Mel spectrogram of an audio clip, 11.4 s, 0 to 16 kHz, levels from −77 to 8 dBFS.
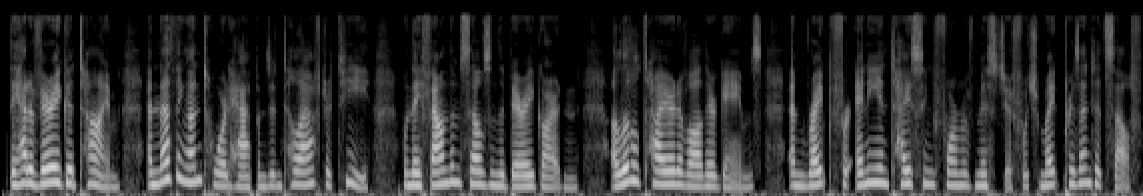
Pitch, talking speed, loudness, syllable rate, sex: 230 Hz, 210 wpm, -19 LUFS, 6.1 syllables/s, female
